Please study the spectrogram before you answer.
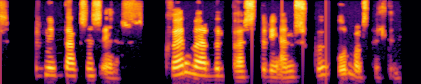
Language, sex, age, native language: Icelandic, female, 50-59, Icelandic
